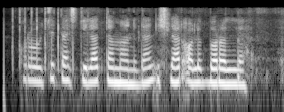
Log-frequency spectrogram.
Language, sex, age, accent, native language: Uzbek, female, 18-24, Namangan, Uzbek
